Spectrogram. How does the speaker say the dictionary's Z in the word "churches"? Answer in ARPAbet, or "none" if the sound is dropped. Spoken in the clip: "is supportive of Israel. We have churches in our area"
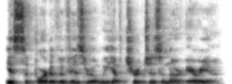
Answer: Z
